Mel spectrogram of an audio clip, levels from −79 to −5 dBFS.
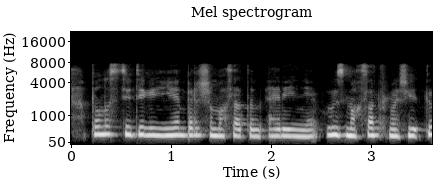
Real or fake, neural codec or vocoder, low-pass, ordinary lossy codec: fake; codec, 16 kHz, 2 kbps, FreqCodec, larger model; none; none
